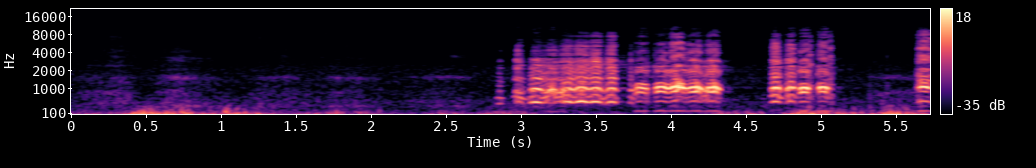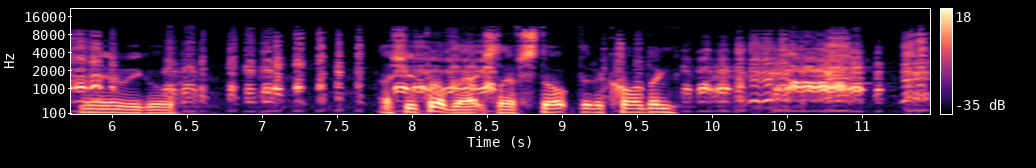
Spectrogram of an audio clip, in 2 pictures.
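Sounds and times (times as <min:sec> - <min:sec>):
speech: 0:02.8 - 0:05.1, 0:05.8 - 0:06.7, 0:07.8 - 0:10.0
geese honking: 0:02.8 - 0:11.4.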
